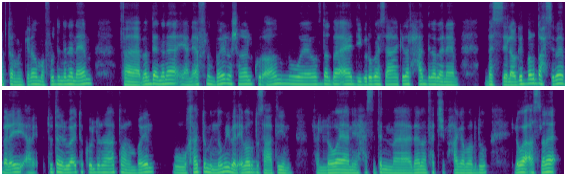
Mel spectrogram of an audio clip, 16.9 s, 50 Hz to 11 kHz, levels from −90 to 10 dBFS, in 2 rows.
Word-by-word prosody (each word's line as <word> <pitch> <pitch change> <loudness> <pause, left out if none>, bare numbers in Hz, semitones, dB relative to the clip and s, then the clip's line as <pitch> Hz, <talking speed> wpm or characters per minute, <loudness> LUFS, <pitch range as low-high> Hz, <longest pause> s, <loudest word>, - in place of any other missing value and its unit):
أكتر 135 -1 -2
من 115 0 -3
كده 125 +4 -2
والمفروض 135 0 -2
إن 135 - 0
أنا 140 +1 +3
أنام، 145 +4 +1 0.4
فبابدأ 130 +5 +2
إن 145 - +1
أنا 155 +1 +2
يعني 115 - -4
أقفل 145 +2 -3
الmobile 140 +5 +1
وأشغّل 145 -2 0
القرآن 145 +2 -2
و 145 - -1 0.3
وأفضل 140 0 -1
بقى 140 0 +1
قاعد 140 -1 0
ييجي 125 0 -1
رُبع 140 +1 +3
ساعة 135 +1 -1
كده 145 +2 +2
لحد 135 -1 -2
ما 135 - +3
بقى 130 -2 +2
أنام. 115 0 -2 0.4
بس 130 +1 -3
لو 115 -2 +3
جيت 145 +1 +3
برضه 165 +1 +3
أحسبها 155 +3 +2
بالاقي 140 +1 +1
آآ 130 0 -7 0.2
total 140 - -1
الوقت 130 0 +2
كُلّه 135 -1 -2
اللي 135 - 0
أنا 135 - 0
قعدته 140 +1 -2
على 115 - -2
الmobile 130 +8 +1 0.3
وخدته 130 +6 -1
من 125 -5 0
نومي، 155 +6 +2
بالاقيه 135 - +2
برضه 135 0 +1
ساعتين، 110 0 -2 0.3
فاللي 110 +1 -4
هو 120 +1 +5
يعني 115 -2 +2
حسّيت 115 +2 -9
إن 130 - +1
ما 110 -1 -1
ده 120 +2 0
ما 125 - 0
فادش 125 +2 -10
بحاجة 115 0 -3
برضه. 115 +3 -2 0.4
اللي - - +2
هو 140 - +8
أصل 135 -1 +2
أنا 150 0 +5
135 Hz, 225 wpm, -23 LUFS, 120-145 Hz, 0.4 s, هو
